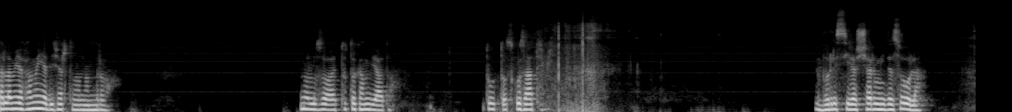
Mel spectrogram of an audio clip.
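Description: A woman sings slowly in a low, clear voice nearby.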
